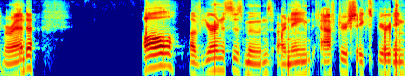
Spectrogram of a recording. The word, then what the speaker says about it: Uranus: and that is from the center of Uranus Uranus is by the way how you pronounce it it is not Uranus because I know that's how lots of people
